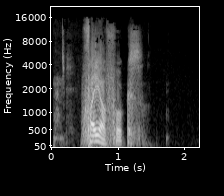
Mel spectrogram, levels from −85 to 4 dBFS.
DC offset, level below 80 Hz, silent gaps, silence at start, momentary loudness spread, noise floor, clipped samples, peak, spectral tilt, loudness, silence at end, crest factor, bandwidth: under 0.1%; -46 dBFS; none; 0.05 s; 23 LU; -56 dBFS; under 0.1%; 0 dBFS; -4.5 dB/octave; -14 LUFS; 0.9 s; 16 dB; 16.5 kHz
